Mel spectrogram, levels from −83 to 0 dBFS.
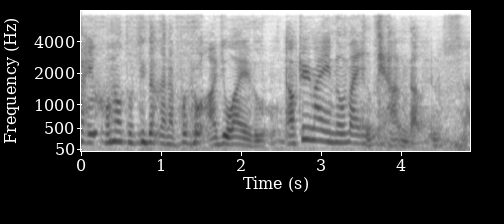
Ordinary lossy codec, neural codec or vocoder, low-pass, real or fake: none; codec, 16 kHz, 0.5 kbps, FunCodec, trained on LibriTTS, 25 frames a second; 7.2 kHz; fake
